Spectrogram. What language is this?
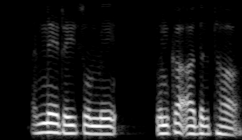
Hindi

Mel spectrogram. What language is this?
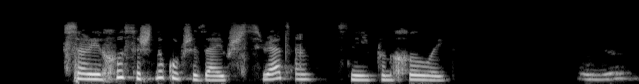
Abkhazian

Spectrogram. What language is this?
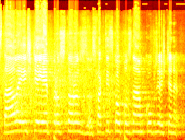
Czech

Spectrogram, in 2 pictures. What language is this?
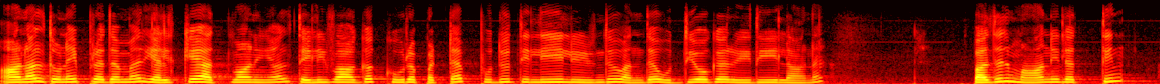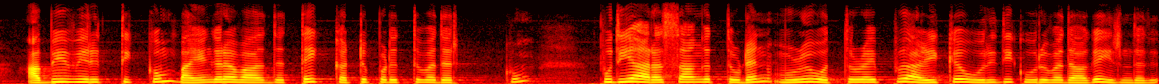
Tamil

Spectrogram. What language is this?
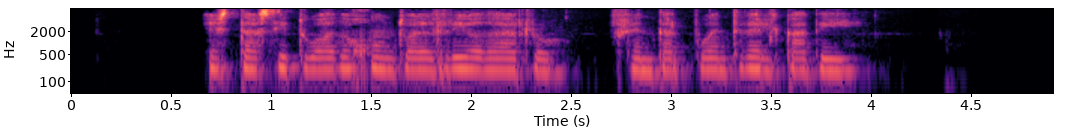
Spanish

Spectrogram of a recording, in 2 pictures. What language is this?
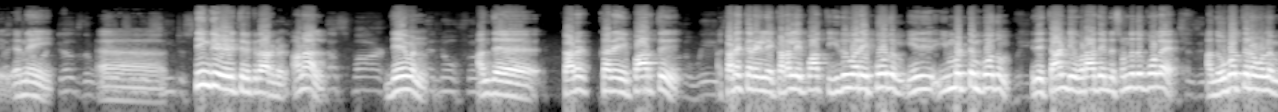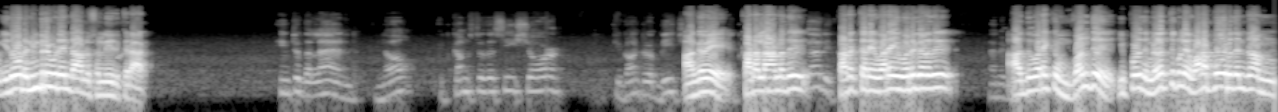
Tamil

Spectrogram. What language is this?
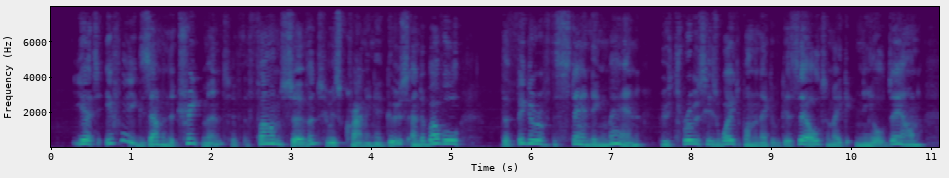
English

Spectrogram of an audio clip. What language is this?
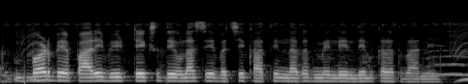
Bhojpuri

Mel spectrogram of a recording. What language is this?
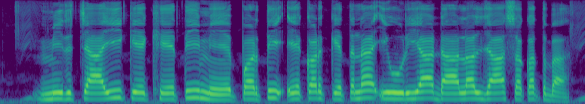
Bhojpuri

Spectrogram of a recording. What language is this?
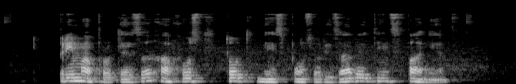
Romanian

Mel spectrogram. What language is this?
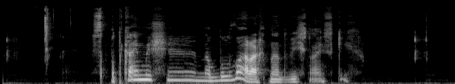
Polish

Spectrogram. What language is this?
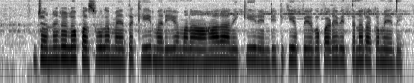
Telugu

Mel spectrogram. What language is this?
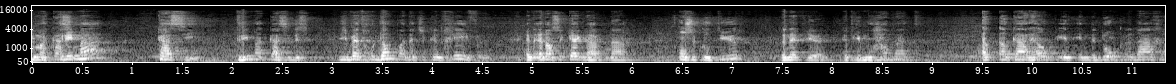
Dutch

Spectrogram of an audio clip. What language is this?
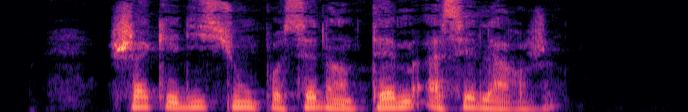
French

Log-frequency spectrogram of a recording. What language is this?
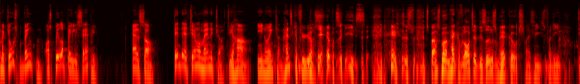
Danish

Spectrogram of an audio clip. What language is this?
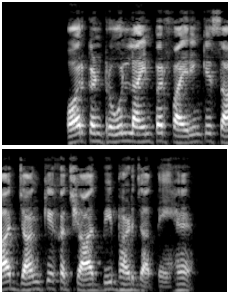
Urdu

